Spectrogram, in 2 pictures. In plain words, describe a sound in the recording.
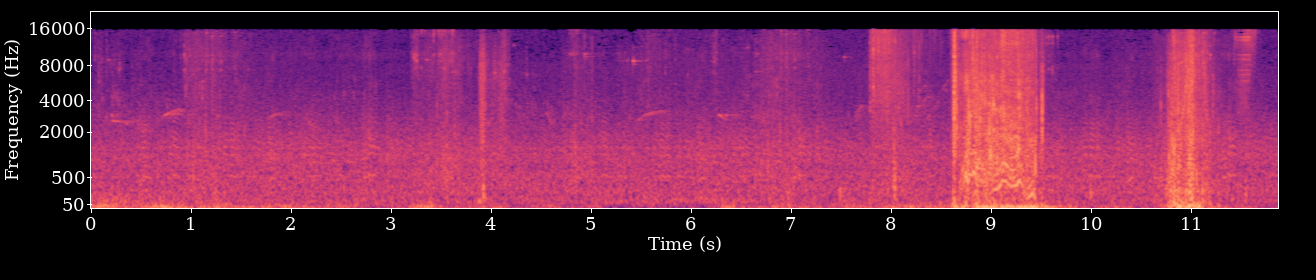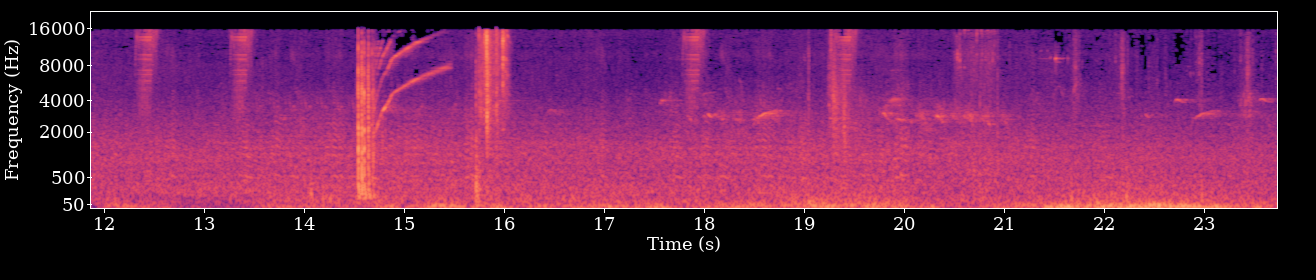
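Tall grass rustles as someone crawls through it.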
